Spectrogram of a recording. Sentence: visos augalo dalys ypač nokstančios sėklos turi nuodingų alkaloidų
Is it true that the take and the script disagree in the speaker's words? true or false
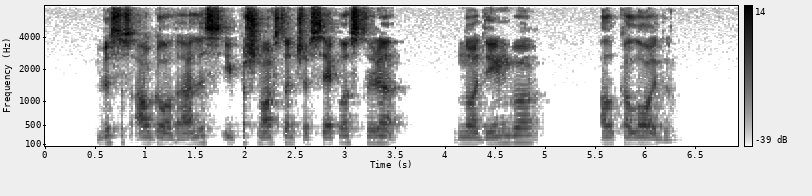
false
